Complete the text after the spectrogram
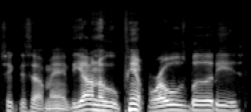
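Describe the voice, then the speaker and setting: A man's voice: medium pitch, expressive, normal speed. A man hosting a stream, chatting casually in a laid-back, slangy way. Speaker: stream host. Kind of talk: casual chat.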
